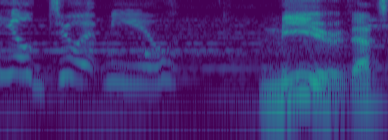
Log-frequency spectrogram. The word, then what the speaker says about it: Miu: Miu, that's how you say her name.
